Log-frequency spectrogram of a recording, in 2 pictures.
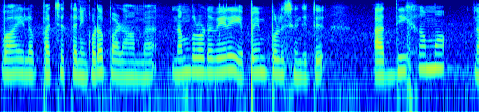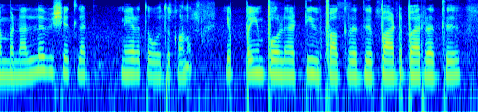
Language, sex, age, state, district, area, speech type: Tamil, female, 18-30, Tamil Nadu, Perambalur, rural, spontaneous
